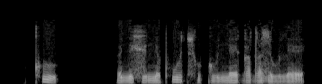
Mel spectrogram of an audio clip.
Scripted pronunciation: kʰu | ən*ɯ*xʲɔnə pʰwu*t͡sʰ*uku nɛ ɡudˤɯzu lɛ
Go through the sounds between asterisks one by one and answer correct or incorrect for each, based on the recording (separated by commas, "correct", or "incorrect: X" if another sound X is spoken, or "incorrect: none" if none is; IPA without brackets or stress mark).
incorrect: ə, correct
